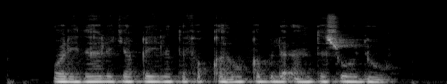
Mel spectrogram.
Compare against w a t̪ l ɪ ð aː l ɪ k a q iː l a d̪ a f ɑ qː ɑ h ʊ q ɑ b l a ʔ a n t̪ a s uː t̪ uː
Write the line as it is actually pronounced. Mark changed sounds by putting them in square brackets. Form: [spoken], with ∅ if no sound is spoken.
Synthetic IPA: w a [∅] l ɪ ð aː l ɪ k a q iː l a [t̪] a f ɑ qː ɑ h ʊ q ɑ b l a ʔ a n t̪ a s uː [d̪] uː

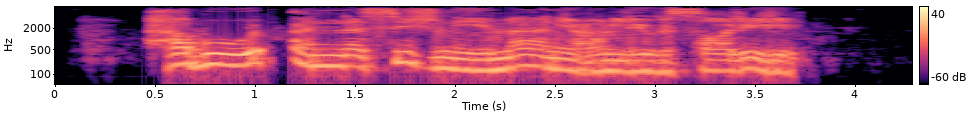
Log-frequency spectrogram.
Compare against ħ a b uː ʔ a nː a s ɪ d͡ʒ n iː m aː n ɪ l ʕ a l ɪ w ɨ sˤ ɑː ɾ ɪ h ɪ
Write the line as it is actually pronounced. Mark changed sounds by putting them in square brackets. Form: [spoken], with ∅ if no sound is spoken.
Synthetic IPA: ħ a b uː ʔ a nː a s ɪ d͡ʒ n iː m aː n ɪ [∅] ʕ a l ɪ w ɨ sˤ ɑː [l] ɪ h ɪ

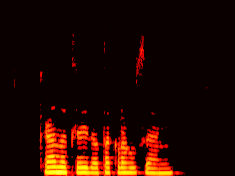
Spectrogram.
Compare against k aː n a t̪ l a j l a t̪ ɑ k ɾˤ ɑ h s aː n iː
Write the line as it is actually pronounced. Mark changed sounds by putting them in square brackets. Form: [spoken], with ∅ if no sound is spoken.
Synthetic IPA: k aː n a t̪ l a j l a t̪ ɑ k ɾˤ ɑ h s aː [m] iː

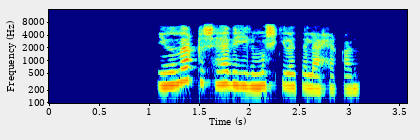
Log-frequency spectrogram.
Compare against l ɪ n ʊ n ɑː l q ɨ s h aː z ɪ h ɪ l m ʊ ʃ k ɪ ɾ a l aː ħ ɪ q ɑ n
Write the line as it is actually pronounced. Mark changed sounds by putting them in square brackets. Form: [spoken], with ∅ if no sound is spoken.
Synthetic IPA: l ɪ n ʊ n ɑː [∅] q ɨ [ʃ] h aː [ð] ɪ h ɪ l m ʊ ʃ k ɪ [l] a l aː ħ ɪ q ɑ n

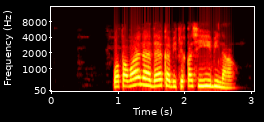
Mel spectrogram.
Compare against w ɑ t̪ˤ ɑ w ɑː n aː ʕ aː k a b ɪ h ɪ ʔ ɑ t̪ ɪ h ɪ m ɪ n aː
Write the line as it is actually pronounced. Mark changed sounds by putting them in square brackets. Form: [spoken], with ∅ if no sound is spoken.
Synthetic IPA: w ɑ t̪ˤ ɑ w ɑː n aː [ð] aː k a b ɪ [θ] ɪ [q] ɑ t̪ ɪ h ɪ [b] ɪ n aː

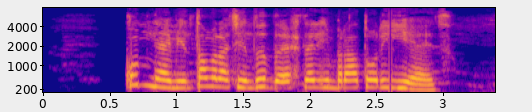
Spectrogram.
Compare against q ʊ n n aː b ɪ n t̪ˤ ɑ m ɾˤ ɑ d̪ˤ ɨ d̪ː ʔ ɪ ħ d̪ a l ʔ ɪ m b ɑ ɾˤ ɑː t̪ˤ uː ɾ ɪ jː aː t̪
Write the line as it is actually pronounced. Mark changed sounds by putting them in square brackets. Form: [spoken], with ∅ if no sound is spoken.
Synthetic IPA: q ʊ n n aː [m] ɪ n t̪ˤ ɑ m ɾˤ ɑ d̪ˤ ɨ d̪ː ʔ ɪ ħ d̪ a l ʔ ɪ m b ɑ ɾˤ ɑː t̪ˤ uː ɾ ɪ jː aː t̪

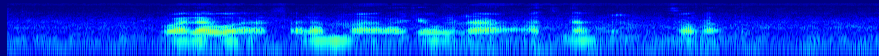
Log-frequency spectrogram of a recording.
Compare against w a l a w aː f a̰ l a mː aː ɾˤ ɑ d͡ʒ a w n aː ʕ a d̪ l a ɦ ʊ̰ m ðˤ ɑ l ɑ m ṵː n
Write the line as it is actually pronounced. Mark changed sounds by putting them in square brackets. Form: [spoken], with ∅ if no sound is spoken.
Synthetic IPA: w a l a w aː f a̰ l a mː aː ɾˤ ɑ d͡ʒ a w n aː ʕ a d̪ l a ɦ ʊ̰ m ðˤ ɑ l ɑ m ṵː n

